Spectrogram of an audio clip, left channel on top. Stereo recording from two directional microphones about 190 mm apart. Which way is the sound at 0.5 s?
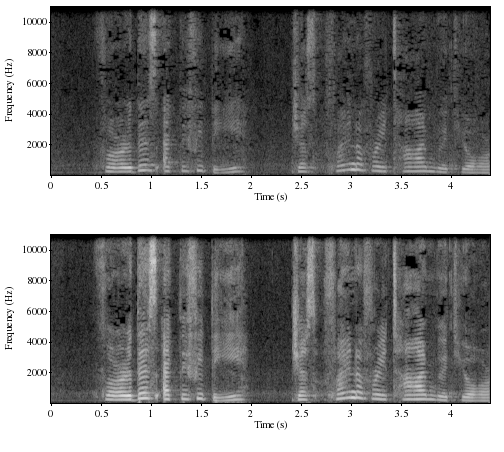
35° right (ahead or behind).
